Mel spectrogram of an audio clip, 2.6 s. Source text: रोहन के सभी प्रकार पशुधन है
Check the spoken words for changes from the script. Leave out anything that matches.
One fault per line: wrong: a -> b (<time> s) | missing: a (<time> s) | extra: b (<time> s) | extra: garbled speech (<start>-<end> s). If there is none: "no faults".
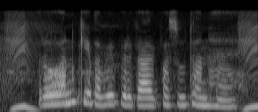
no faults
